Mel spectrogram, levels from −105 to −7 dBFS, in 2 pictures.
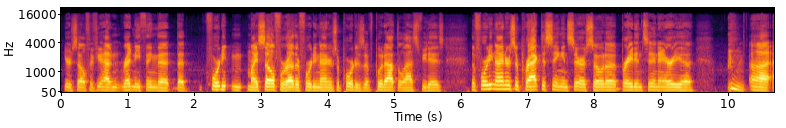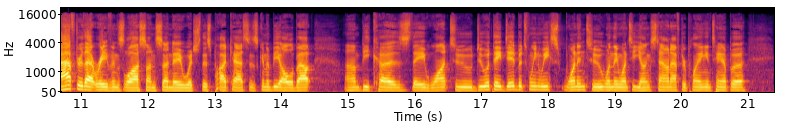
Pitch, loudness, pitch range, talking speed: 140 Hz, -14 LUFS, 135-150 Hz, 190 wpm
